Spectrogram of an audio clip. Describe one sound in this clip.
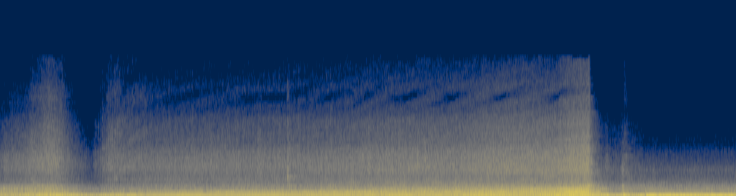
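A car engine revs up steadily as the car speeds up, then drops back to a low hum.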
